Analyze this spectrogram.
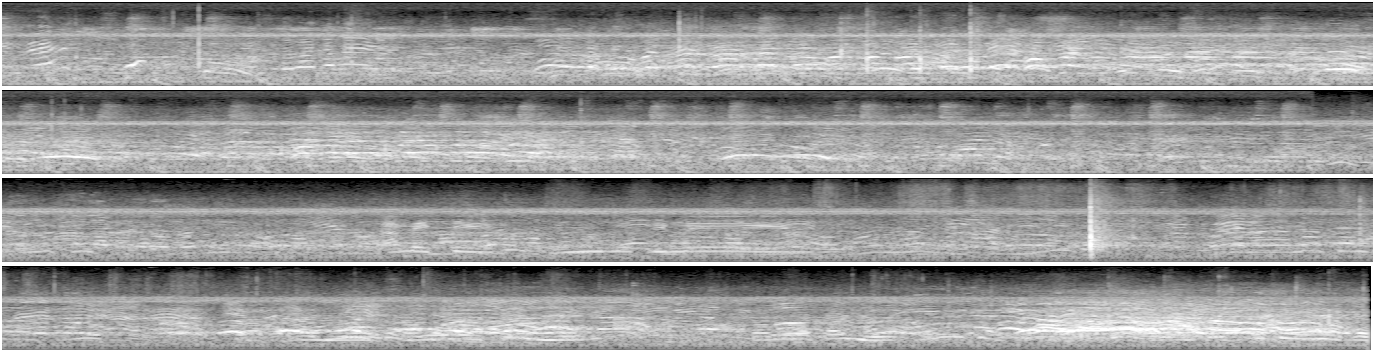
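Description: Men and boys shout and call out across an open field outdoors.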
